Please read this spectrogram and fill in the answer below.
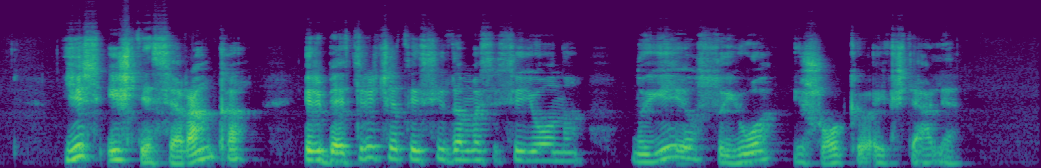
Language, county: Lithuanian, Tauragė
